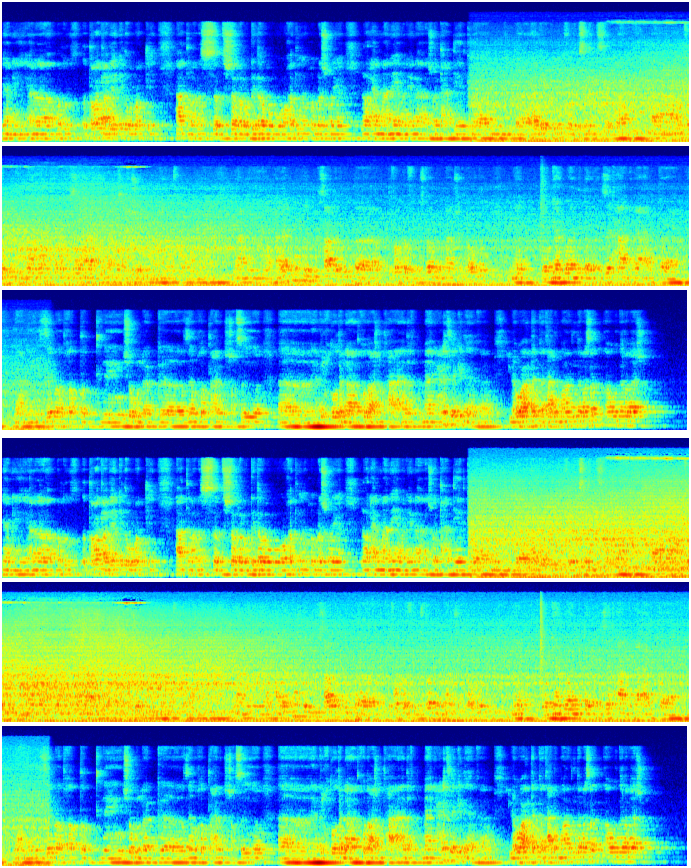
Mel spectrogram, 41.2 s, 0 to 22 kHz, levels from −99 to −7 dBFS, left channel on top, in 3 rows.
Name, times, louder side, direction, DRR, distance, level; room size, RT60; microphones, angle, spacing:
voice 1, 0.0-24.2 24.5-40.3, equal, 10° right, -3 dB, 1.5 m, -27 dB
sound 1, 9.3-28.4, right 5 dB, 85° right, 0.4 m, -30 dB
7.3 x 3.6 x 4.4 m, 1.3 s
head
